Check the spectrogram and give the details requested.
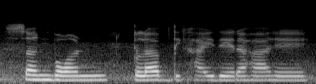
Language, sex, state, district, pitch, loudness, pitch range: Hindi, female, Madhya Pradesh, Bhopal, 195 Hz, -15 LUFS, 195-205 Hz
